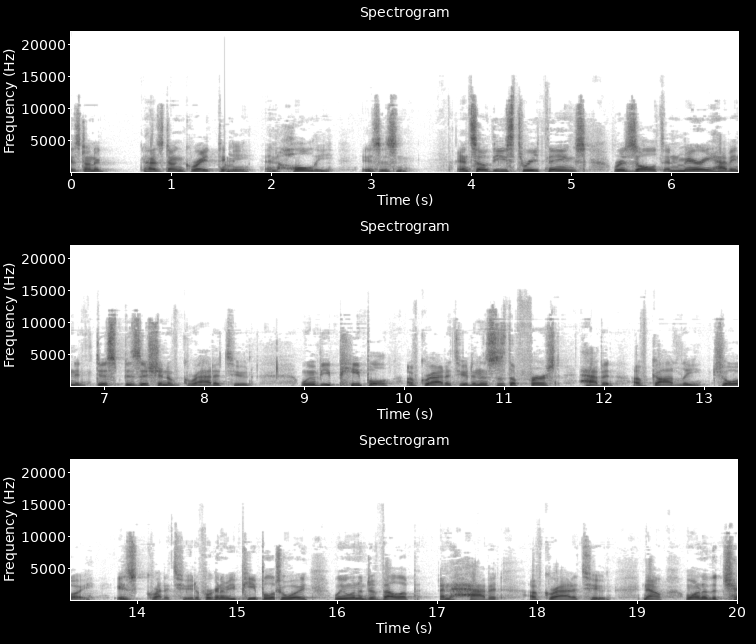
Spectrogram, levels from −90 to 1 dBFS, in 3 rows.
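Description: Compressed frames are skipped at 1.54, 3.25, 9.06, 14.17 and 15.28 s. Missing or rejected frames make the sound jump ahead between about a tenth and a third of a second.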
